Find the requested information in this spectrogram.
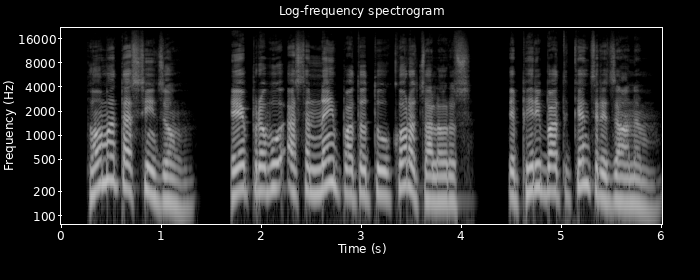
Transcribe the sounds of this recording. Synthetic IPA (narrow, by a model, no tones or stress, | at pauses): t̪ʰoːmɛ̃t̪ɛːsĩd͡zɐ̃ũ | ɦeːpɾɐbuʔɛsnɐĩpɐt̪ot̪ukoɾot͡sɐloːɾʊs | t̪epʰeɾibaːt̪kẽːnt͡sɾed͡zaːnəm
